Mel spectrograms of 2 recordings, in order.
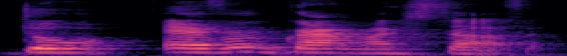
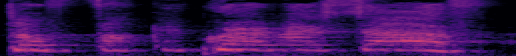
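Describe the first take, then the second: First: Said in the usual way. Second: High-pitched mock yell, volume held down; retold yelling. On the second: Coworker yelling in front of everyone, imitated in a high, soft mock yell. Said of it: "like, yelling all her, all the way out".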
